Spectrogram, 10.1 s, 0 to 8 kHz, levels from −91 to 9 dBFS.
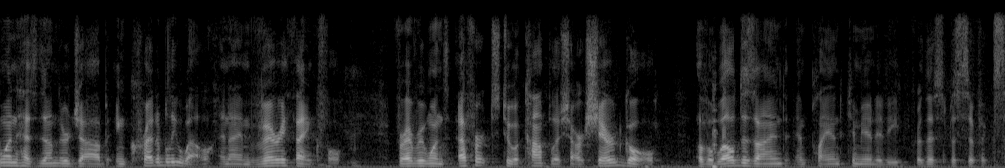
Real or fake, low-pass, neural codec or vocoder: real; 7.2 kHz; none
